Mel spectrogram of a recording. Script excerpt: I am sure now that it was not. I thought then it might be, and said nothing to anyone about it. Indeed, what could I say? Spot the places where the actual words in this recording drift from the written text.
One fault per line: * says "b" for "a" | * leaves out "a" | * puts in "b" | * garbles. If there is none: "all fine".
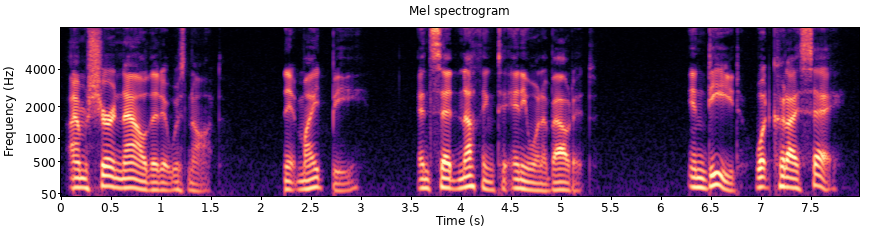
* leaves out "I thought then"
